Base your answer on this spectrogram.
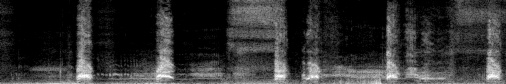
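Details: Boston Terriers barking while playing and jumping around at sunset when meeting dolphins; six sharp, loud single barks spaced roughly a second apart, with a faint steady whine-like tone and low rumbling background between them.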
